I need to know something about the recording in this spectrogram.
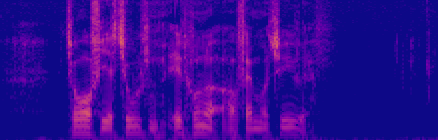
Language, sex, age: Danish, male, 48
